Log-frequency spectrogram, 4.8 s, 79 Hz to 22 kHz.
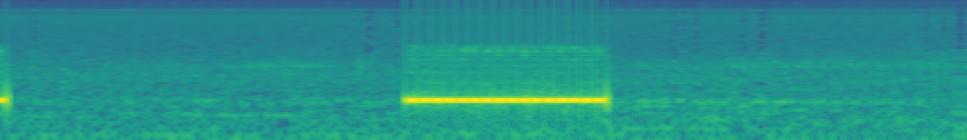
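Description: In the game 428: Shibuya Scramble, a phone call is placed: a short sharp click, then one steady electronic ring tone for about a second, then a low hum and quiet background.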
